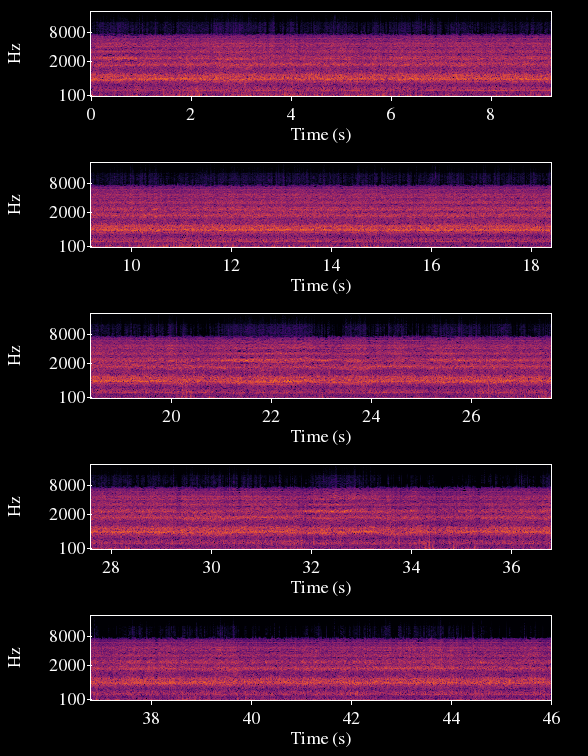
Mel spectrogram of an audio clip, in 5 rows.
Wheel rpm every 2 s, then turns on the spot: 230, 220, 230, 230, 230, 230, 230, 230, 230, 230, 220, 210, 220, 230, 230, 230, 220, 230, 230, 230, 230, 230, 230.
none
